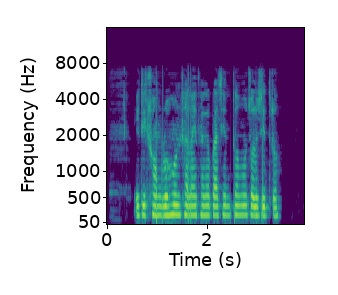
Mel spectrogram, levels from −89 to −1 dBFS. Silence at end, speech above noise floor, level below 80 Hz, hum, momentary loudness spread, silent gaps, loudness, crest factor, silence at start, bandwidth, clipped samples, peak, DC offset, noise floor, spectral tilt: 0.5 s; 30 dB; -50 dBFS; none; 9 LU; none; -18 LUFS; 16 dB; 0.55 s; 7.6 kHz; under 0.1%; -4 dBFS; under 0.1%; -47 dBFS; -7 dB/octave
